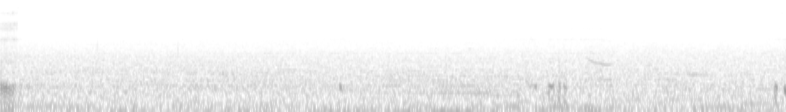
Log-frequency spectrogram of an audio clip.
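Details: Domestic cat purring while asleep: a continuous deep, rumbling drone with a regular fluttering beat, unbroken throughout, with only soft faint clicks and rustles in the background.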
